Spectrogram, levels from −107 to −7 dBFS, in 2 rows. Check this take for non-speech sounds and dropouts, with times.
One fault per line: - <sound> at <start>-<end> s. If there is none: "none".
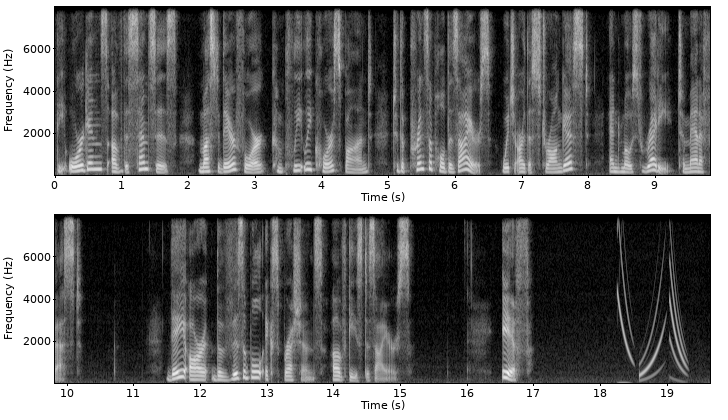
- chirp at 18.3-19.3 s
